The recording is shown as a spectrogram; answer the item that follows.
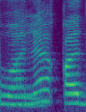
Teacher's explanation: جیسے قد کہا، کاف موٹا کہا، دال پہ کلکلا کیا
